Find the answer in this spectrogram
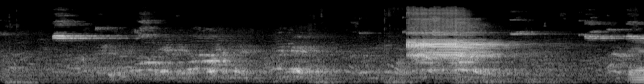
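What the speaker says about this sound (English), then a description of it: "An inadvertent buzzer" A loud electronic buzzer blares for about a second on a junior high boys' basketball court, cutting through basketball bounces, squeaking shoes, crowd noise and voices, with a shorter tone at the start and end.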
